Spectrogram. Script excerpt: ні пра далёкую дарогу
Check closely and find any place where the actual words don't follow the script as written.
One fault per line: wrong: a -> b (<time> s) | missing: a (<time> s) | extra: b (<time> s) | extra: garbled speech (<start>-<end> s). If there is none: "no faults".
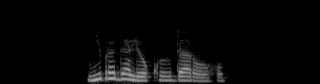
no faults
